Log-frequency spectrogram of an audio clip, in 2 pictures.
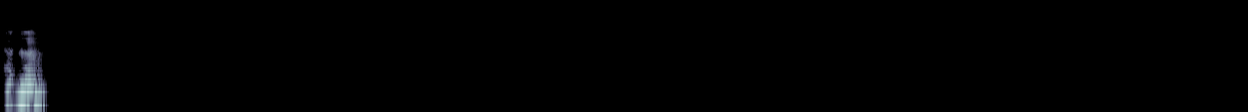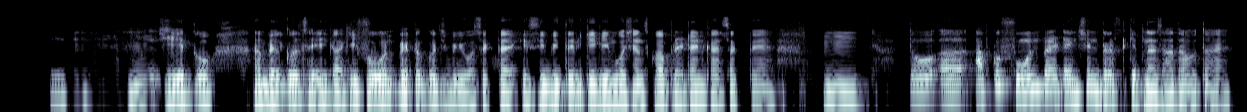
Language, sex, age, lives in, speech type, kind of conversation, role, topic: Hindi, male, 25-29, India, conversation, podcast, host, Phone par baat sunna aur saamne milkar sunna alag kaise lagta hai?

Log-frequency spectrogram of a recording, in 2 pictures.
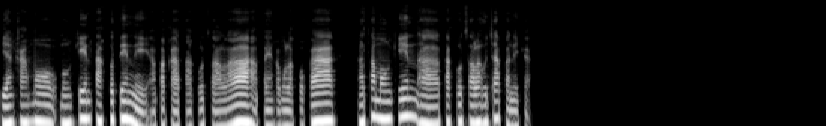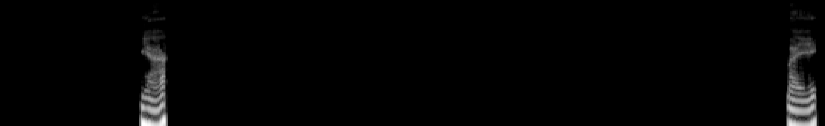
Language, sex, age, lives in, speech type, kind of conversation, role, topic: Indonesian, male, 25-29, Indonesia, conversation, advice, advisor, Bagaimana cara mendukung teman yang sedang mengalami masa sulit secara emosional?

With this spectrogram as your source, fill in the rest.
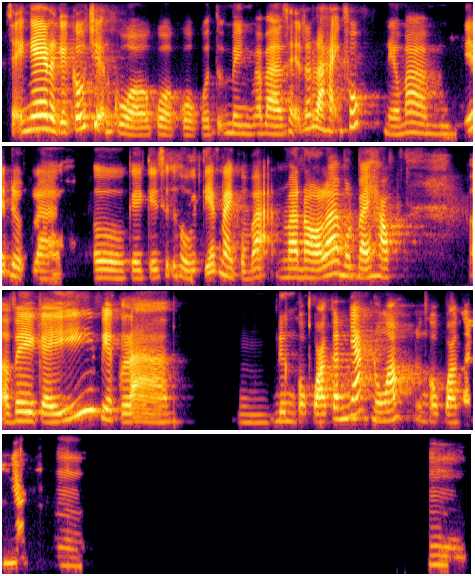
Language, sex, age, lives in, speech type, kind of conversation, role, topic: Vietnamese, female, 30-34, Vietnam, conversation, podcast, host, Bạn từng hối tiếc điều gì và đã học được bài học gì từ điều đó?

